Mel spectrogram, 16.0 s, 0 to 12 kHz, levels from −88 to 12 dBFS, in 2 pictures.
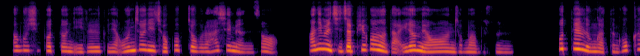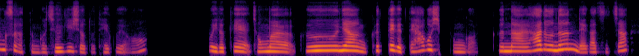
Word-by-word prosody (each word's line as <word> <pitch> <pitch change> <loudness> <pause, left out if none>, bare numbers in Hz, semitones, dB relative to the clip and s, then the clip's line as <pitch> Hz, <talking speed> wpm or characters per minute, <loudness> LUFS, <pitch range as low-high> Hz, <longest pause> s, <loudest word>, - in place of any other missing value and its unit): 하고 240 +1 -6
싶었던 230 -4 -6
일을 205 +4 -5
그냥 190 -3 -10
온전히 250 +4 +2
적극적으로 215 -1 -5
하시면서 205 -6 -5 0.4
아니면 285 +3 +5
진짜 225 -1 +5
피곤하다 255 - +1
이러면 200 -4 +2
정말 180 0 -8
무슨 170 -1 -18 0.6
호텔 330 -1 +5
룸 215 -4 +2
같은 180 -1 -7
거 235 - -6
호캉스 285 0 -5
같은 175 -4 -14
거 170 +1 -13
즐기셔도 195 -2 -5
되고요. 170 - -14 0.8
뭐 220 - 0
이렇게 195 0 -2
정말 195 -2 0
그냥 245 -2 +5
그때, 245 +3 0
그때 195 -2 -1
하고 250 +7 -1
싶은 185 -9 -8
것 - - -18 0.2
그날 215 -1 +1
하루는 280 +3 +4
'내가 175 -1 -5
진짜 185 +8 -7
215 Hz, 310 characters per minute, -25 LUFS, 185-250 Hz, 0.8 s, 아니면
